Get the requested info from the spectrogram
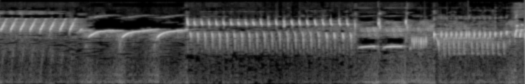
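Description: Bird chirping in fast, even trills of about a dozen notes a second, broken about a second in by three rising whistles, with the trill changing pitch and pattern every second or so.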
